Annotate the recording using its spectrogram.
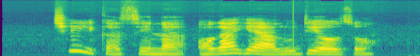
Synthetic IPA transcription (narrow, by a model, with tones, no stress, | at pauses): t͡ʃiː˦˨ka˨sɪ˨na˨ɔ˨ɣa˦ɣa˦a˨lʊ˦dɪ˦ɔ˨zɔ˦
